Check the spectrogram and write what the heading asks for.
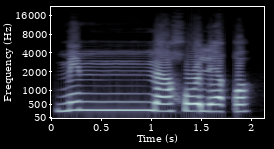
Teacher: کلمت مما یہاں میم پہ تشدید ہے تو ہم دو حرف کے برابر میم کو پڑھیں گے، لیکن دھیان رہے ہم اپنی آواز لمبی نہیں کرتے تاکہ مد الف نہ ظاہر ہو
